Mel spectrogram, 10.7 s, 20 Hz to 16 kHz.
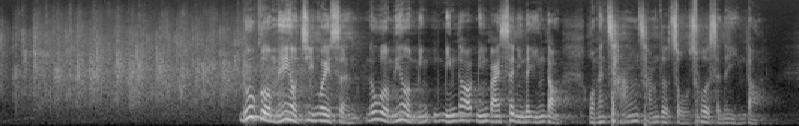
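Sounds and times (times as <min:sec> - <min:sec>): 
large crowd applauding: 0:00.0 - 0:04.2
speech: 0:03.2 - 0:10.3.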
